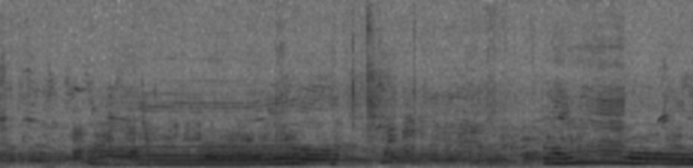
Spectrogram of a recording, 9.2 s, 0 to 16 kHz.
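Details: Chorus howl of captive wolves at Asahiyama Zoo, Japan, 8 March 2012, 15:15, answering the closing-time announcement; many long sustained voices overlap, gliding up and down in pitch and swelling together over nine seconds.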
